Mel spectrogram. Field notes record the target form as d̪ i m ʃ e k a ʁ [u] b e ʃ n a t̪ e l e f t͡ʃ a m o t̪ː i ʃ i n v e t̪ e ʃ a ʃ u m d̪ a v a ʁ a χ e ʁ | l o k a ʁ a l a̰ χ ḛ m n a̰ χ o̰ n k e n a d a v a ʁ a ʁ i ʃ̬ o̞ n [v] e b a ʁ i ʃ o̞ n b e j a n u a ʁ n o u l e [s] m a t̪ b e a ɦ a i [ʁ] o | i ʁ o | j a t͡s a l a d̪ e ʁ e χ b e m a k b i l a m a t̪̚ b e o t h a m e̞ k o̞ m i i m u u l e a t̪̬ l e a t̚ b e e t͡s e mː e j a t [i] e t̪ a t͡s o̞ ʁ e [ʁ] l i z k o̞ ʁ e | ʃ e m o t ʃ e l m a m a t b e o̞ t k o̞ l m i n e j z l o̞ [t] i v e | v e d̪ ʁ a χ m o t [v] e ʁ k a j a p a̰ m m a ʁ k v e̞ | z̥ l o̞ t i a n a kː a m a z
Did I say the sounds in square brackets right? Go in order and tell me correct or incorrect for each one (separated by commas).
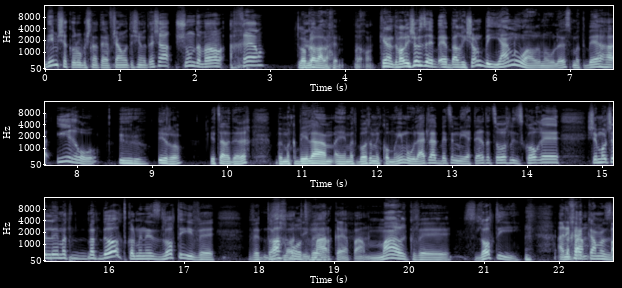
correct, incorrect, correct, correct, incorrect, incorrect, correct, correct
